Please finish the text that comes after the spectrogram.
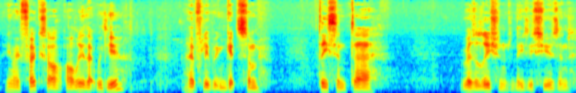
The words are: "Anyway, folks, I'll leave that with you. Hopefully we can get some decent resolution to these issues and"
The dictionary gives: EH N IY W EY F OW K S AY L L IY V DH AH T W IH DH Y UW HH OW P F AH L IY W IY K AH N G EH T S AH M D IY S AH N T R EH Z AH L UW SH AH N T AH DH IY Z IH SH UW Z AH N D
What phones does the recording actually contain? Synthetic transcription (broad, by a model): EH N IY W EY F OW K S AY L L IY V DH AH T W IH DH Y UW HH OW P F L IY W IY K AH N G EH T S AH M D IY S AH N T R EH Z AH L UW SH AH N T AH DH IY Z IH SH UW Z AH N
